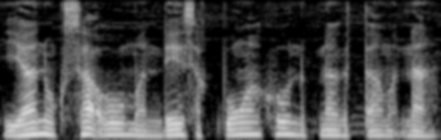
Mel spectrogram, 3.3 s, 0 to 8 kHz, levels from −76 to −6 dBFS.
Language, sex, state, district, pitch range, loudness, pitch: Garo, male, Meghalaya, South Garo Hills, 105-125 Hz, -21 LUFS, 115 Hz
